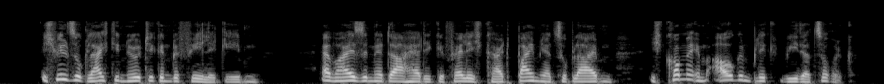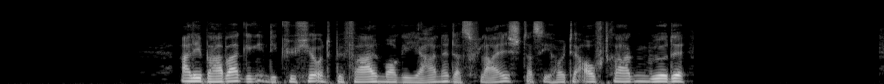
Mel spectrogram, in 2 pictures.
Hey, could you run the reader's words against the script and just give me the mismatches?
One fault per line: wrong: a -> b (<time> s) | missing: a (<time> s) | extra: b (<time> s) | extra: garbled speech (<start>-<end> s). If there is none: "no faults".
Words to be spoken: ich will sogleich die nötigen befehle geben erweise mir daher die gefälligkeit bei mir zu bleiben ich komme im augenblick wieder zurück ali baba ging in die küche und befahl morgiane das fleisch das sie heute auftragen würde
no faults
